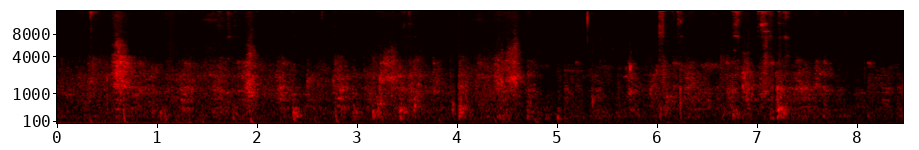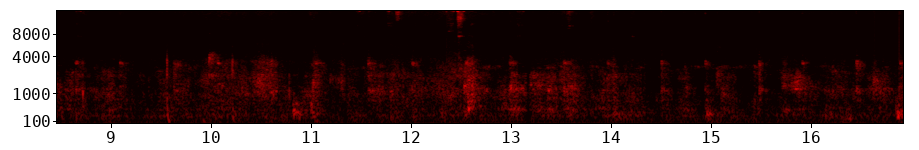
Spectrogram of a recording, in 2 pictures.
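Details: Alaskan Malamutes indoors at home on a cold night, rolling around and wrestling together: steady rapid panting, scuffling and soft whimpers through most of the stretch, with faint human voices in the room.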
